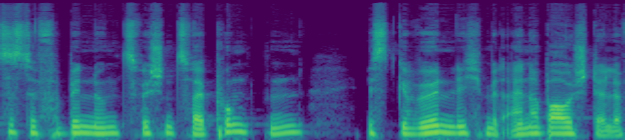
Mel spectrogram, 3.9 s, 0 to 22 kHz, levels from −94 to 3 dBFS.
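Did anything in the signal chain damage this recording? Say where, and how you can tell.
Yes, at the converter. Sample clock jitter runs through the whole speech clip: there's a fine hiss and grain riding on the loud and bright parts that disappears in the pauses, so it tracks the signal instead of sitting underneath it like a noise floor. The clock is wobbling by a couple of microseconds, so each sample lands a touch early or late. Steep, fast-moving waveforms turn that timing error into amplitude error, here roughly 30 dB below the signal.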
